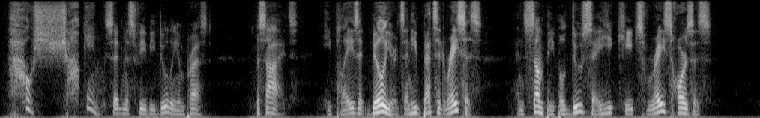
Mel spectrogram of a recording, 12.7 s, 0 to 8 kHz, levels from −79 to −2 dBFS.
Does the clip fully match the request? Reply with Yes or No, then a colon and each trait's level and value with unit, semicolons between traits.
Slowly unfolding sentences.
Yes: slow, 125 wpm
